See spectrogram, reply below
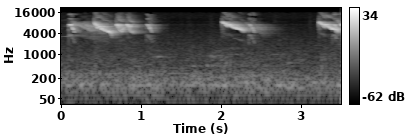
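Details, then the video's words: Oriental white-eye, buxtoni form, a breeding-condition female calling the male: a long buzzy twittering phrase of several high downslurred notes, silence, then two more loud buzzy slurs, over soft low hum. "Begini Call Burung Pleci Betina Birahi Memanggil Jantan Merangsang Buxtoni Gacor"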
